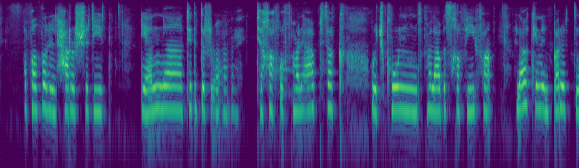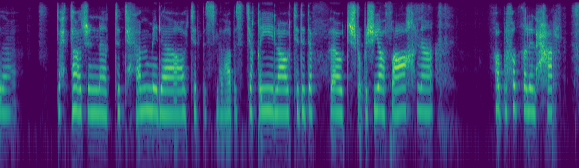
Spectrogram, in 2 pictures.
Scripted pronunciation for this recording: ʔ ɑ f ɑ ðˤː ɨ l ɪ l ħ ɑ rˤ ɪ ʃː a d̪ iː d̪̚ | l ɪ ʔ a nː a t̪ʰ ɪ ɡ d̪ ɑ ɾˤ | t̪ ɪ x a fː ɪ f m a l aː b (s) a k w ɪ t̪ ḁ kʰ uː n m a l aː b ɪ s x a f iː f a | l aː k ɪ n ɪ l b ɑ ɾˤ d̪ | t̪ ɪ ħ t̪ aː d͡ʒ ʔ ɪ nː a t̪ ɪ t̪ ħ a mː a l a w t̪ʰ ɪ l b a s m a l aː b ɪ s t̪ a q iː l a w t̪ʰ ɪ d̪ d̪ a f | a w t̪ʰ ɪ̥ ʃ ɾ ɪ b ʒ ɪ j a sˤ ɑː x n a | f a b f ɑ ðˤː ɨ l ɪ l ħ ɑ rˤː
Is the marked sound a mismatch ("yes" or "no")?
no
